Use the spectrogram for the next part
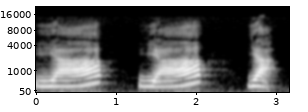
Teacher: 야 같은 경우에는 이로 시작해서 아로 끝나는 이중 모음입니다. 이를 약하게, 아를 강하게 발음을 내면 좋겠지요.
